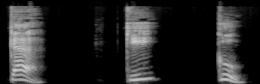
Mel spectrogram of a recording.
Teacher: কাফ হরফের উচ্চারণ জিব্বার গোড়া থেকে একটু আগে বাড়াইয়া তার বরাবর উপরের তালুর সঙ্গে লাগাইয়া উচ্চারণ করিয়া পড়িতে হয়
